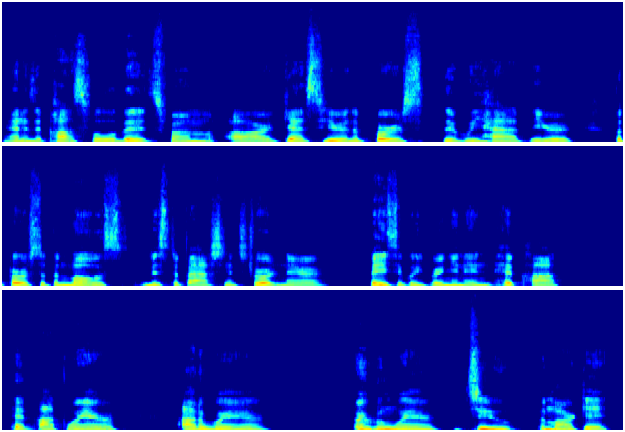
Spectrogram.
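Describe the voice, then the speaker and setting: An upbeat male talk show host welcomes his guest. His voice runs somewhat low, and the recording sounds dry and close. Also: flat delivery, moderate pace, darkish tone, dry recording. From Brooklyn.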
